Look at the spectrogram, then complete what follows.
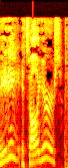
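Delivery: playful, ribbing, teasing tone, a bit high. Host on ABQ Connect hands the floor to a guest, teasing. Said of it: "I'm teasing her".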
